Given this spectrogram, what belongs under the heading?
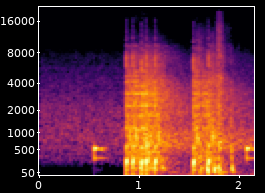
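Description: Defensive turrets in the video game Rimworld open fire on mechanoids, two bursts of rapid gunfire with short electronic beeps before and after, loud and alone.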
